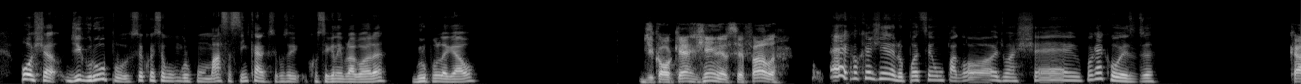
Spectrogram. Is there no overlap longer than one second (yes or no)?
yes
